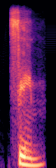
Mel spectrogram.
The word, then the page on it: fame: Indian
